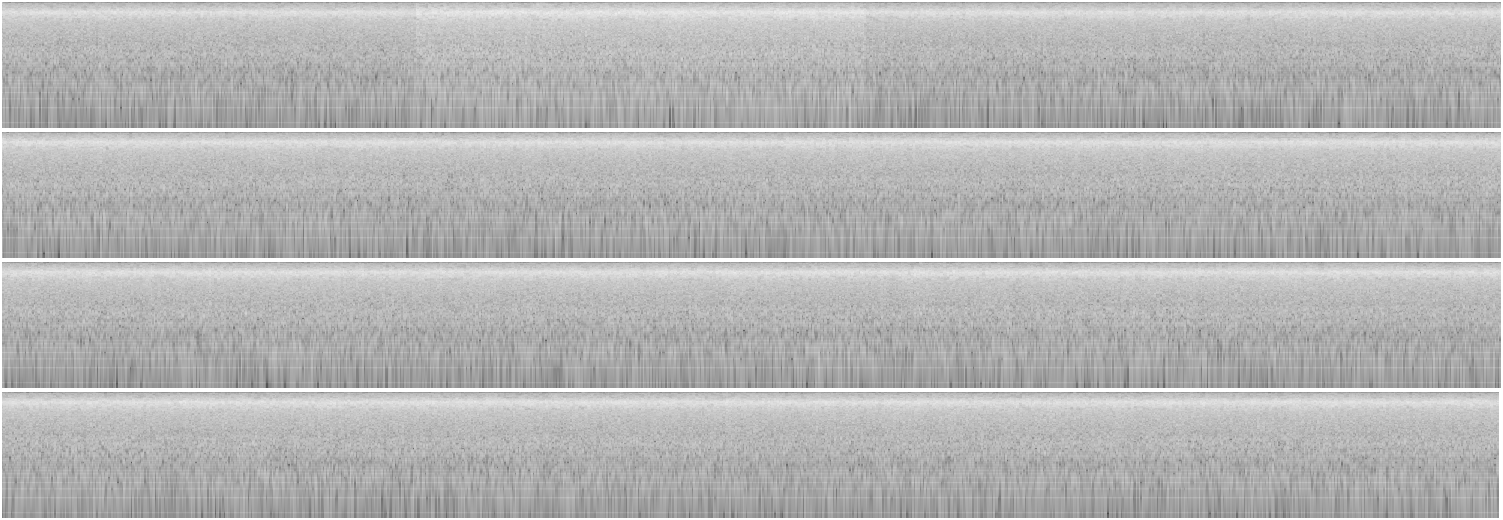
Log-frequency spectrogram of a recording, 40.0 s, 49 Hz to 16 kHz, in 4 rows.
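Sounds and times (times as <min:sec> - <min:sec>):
waterfall rushing: 0:00.0 - 0:09.4.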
